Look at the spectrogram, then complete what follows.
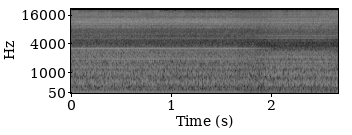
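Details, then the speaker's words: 2008 Mercedes CL63 AMG dynamic seat system with the new air pump reconnected to the lines. A steady, low pump drone never changes pitch, so pressure isn't building. There is an air leak further forward, probably at the seat bladder. "Yeah, here it doesn't change change sound. Okay. All right, that means we need to investigate further forward. In the seats, probably."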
